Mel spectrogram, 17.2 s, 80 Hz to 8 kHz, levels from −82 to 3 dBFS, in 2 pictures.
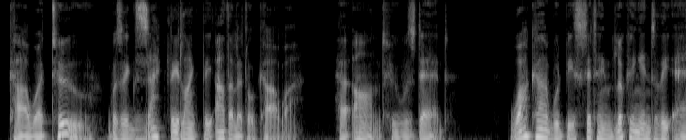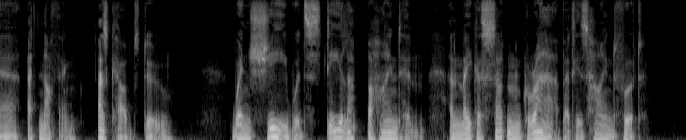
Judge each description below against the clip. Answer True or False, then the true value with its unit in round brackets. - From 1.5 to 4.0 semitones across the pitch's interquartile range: False (5.2 semitones)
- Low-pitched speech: True (85 Hz)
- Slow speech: False (150 wpm)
